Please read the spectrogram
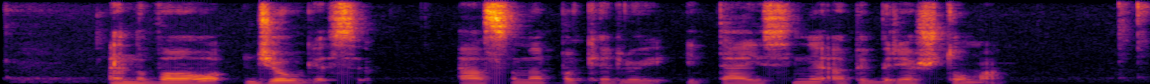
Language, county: Lithuanian, Vilnius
